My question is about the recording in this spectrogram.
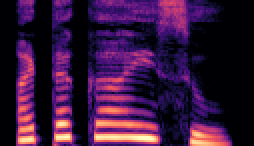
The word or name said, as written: ಅಟಕಾಯಿಸು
